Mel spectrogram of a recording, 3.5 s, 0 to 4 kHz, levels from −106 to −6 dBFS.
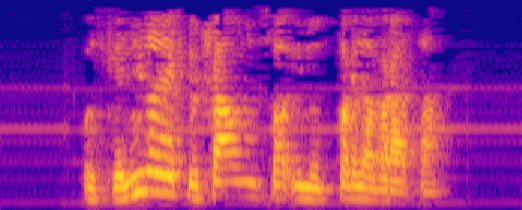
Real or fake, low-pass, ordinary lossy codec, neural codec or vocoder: real; 3.6 kHz; MP3, 16 kbps; none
